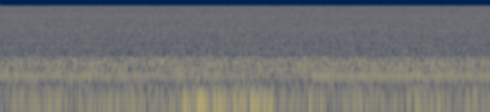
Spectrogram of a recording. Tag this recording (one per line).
Atmospheric
Background
Everlasting
Freeze
Perpetual
Sound-Effect
Soundscape
Still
